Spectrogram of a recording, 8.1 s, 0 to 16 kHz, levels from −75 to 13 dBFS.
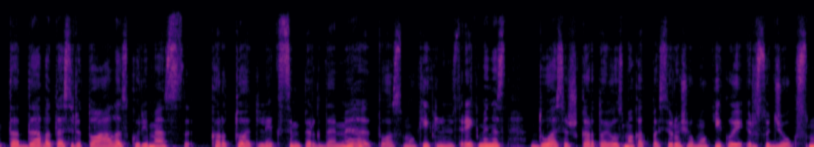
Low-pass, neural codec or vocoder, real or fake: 14.4 kHz; none; real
